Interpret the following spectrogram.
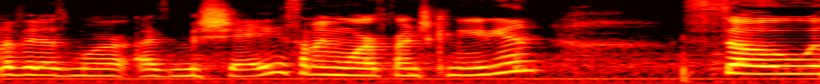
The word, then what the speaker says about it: Michea: Michea, if you could just tell us where that name came from.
